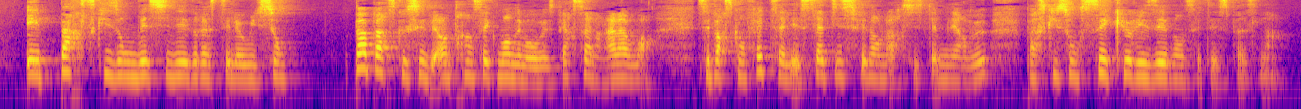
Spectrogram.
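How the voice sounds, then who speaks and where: A woman's fairly high, somewhat breathy voice at a very fast pace, with fairly even intonation. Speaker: business coach. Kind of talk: live stream coaching talk. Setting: live stream. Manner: casual with English code-switching.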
